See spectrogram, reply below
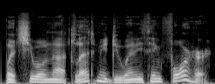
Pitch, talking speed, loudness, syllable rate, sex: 120 Hz, 280 wpm, -16 LUFS, 5.9 syllables/s, male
